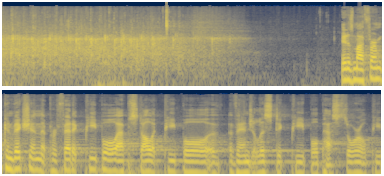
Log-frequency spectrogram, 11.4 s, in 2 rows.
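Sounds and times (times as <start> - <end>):
audience applause welcoming guests at a talk: 0.0 - 3.8
sharp claps: 0.0 - 3.8
speech: 5.1 - 11.3.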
